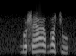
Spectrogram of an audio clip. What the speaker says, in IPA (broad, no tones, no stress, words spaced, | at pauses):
ɡɔʂæʕɔ ɡɒcu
